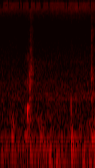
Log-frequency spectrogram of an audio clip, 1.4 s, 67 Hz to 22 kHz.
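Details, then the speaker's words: 2018 Chrysler Pacifica, all dash indicators on, third start attempt: only a few faint clicks and a steady dash chime, no cranking. Won't start; owner suspects a dead battery and jump-starts it. "i'm going to start this one and I don't know vise it's not working it has all indicator on but I tried to start maybe it had dead battery it's my third time"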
